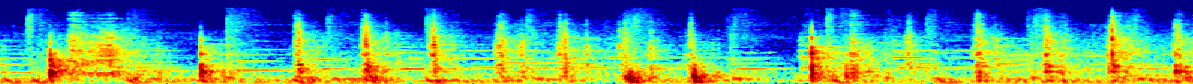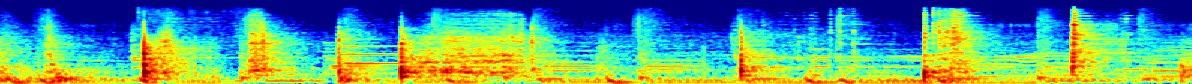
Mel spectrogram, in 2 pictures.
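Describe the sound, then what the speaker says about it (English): A knife chops fresh rosemary and parsley on a board in quick, uneven strokes, crisp and close, with an occasional louder knock of the blade. "I'll give it a little wash and we'll chop all those up"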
